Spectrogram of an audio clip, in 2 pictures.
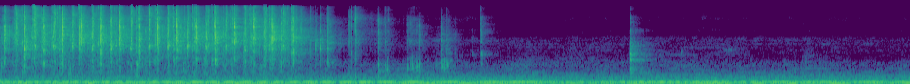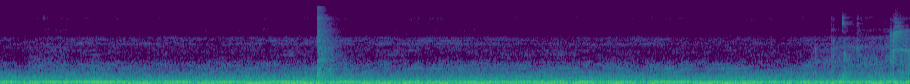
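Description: A small bottle of alcohol ink being shaken hard for about three seconds: a fast, even rattling. After that, a steady low hum with a couple of light taps.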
